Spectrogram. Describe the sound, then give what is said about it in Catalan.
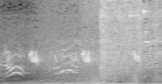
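A window shatters with a loud crash and a low thud, followed by bright tinkling glass fragments; a few high, chirpy sweeping tones come just before the break. “Finestra.”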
